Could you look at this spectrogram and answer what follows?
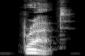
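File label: "brat", Australian English; pronunciations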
